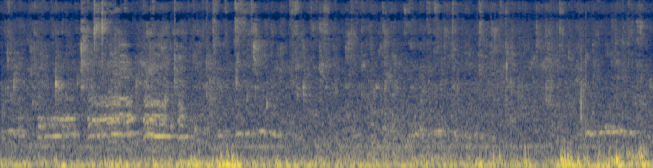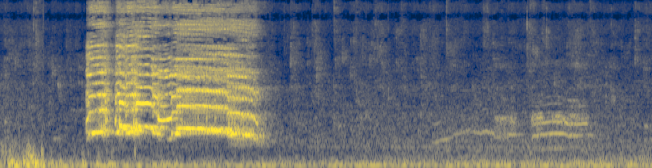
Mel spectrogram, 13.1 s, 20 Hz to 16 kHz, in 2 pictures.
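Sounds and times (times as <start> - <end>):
rooster crowing: 7.4 - 9.2.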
